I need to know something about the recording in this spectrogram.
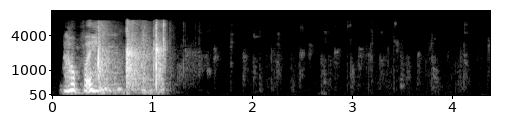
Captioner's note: applause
